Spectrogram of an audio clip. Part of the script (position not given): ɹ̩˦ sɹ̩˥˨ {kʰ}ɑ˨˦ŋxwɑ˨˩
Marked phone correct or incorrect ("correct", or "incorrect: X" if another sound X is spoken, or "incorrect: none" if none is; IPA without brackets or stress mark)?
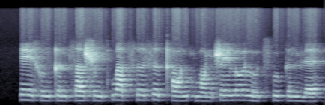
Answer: correct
